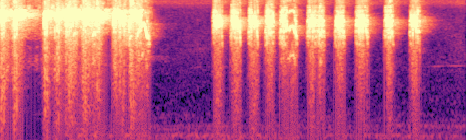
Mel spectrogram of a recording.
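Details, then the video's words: A lure recording of little spiderhunter (sogok ontong) and kemade opens with a blurred, dense burst of high chatter, falls quiet, then gives a steady series of about eleven sharp high chips. "PANCINGAN SUARA SOGOK ONTONG & KEMADE GACOR"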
